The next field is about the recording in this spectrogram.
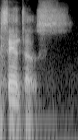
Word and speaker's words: Santos: So I'm going to have to look up, is it Santo or Santos? – So it's Santo, but it's spelled Santo. So S-A-N-T-O, wait, S-A-N-T-O-S Bonacci.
